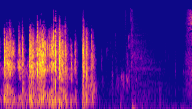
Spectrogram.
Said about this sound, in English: Right, let me see if the rustle of the paper works.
